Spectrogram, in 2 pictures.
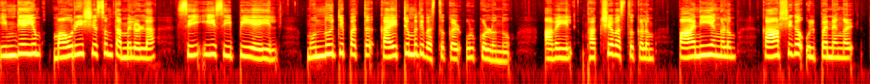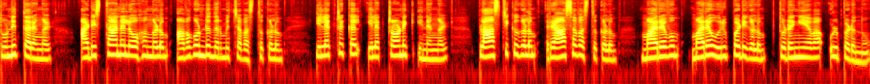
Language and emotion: Malayalam, neutral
